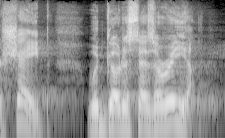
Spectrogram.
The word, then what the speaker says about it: Caesarea: But if I say it the way it's spelled, you'll understand. It's Caesarea.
